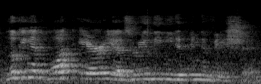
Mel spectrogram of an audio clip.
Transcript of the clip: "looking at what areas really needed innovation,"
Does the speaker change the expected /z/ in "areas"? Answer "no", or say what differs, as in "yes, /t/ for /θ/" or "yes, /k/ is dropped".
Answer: no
